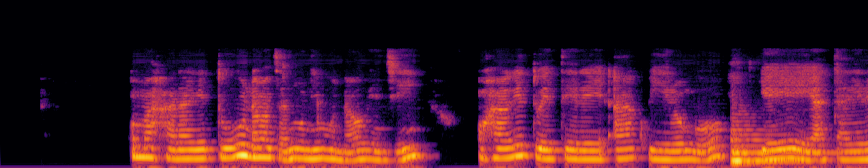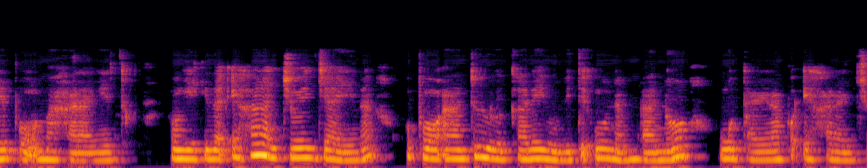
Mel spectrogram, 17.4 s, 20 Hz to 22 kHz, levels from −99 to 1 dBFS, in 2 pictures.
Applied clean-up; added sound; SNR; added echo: neural separator model SepFormer DNS4.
